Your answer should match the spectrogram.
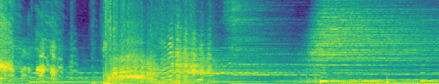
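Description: Chickens cluck and squawk in a busy, overlapping jumble of short calls, with a low rumbling bed of other noise running underneath throughout.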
